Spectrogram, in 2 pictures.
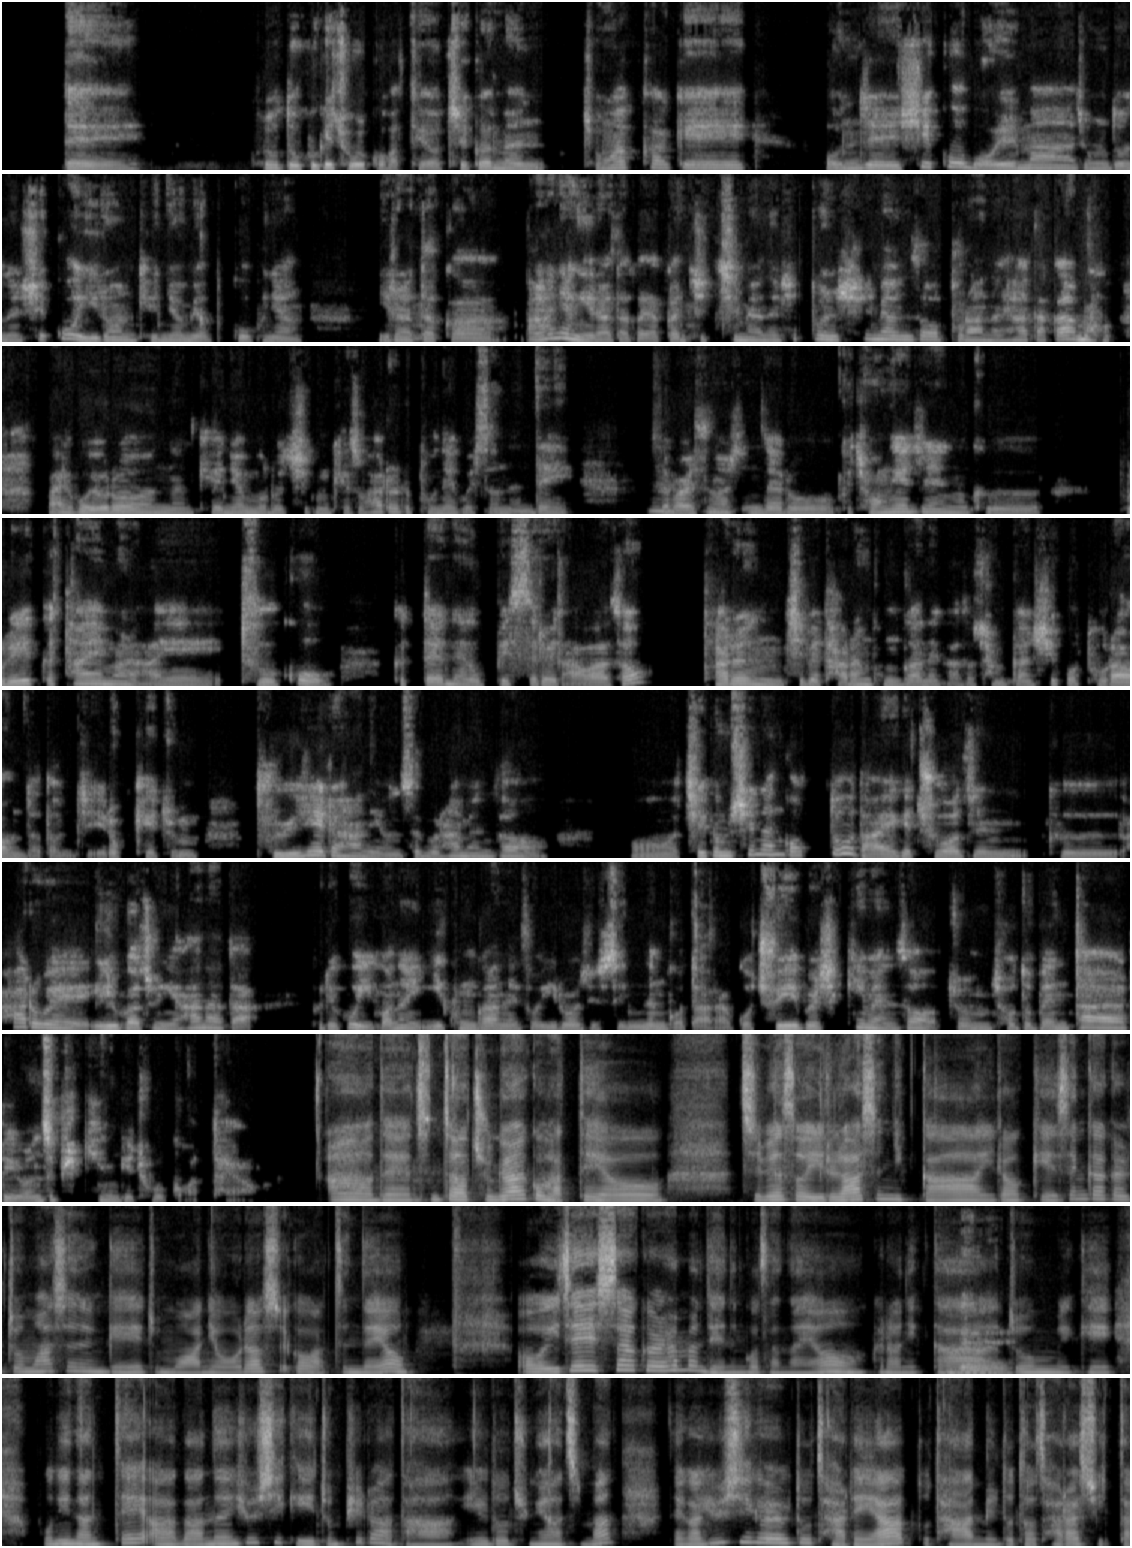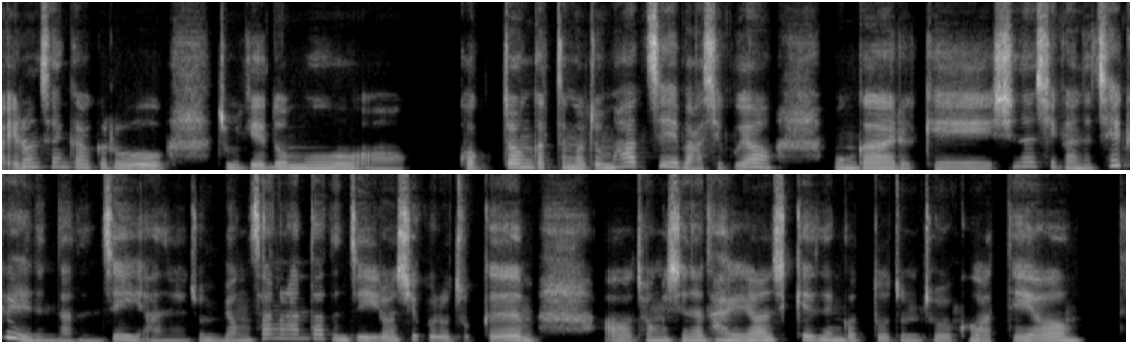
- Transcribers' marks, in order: other background noise; tapping; laughing while speaking: "뭐"; in English: "브레이크 타임을"; in English: "오피스를"
- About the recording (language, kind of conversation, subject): Korean, advice, 집에서 쉬는 동안 불안하고 산만해서 영화·음악·책을 즐기기 어려울 때 어떻게 하면 좋을까요?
